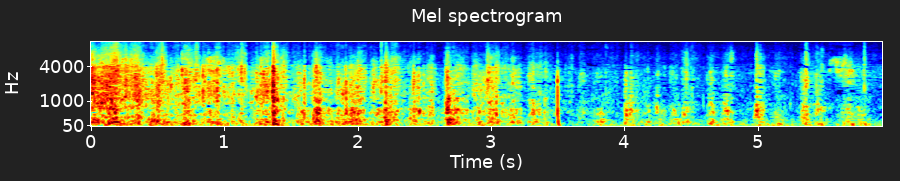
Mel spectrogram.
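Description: Faint, irregular pattering footsteps on a dirt road.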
